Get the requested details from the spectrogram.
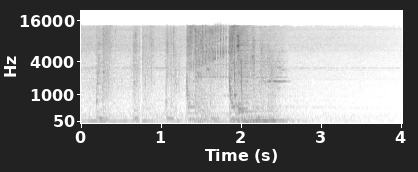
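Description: A heavy metal door slides open.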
